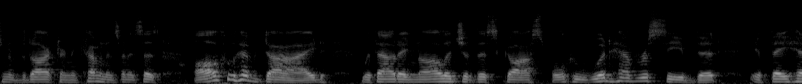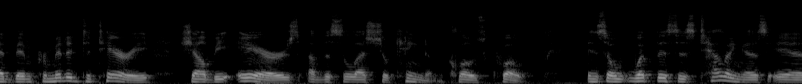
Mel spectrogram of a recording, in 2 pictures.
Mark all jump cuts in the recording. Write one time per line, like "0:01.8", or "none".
0:01.2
